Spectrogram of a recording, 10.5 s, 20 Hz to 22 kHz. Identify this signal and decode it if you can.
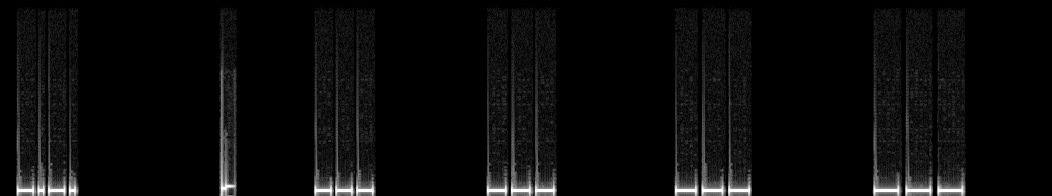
Morse code, heard as a keyed tone, about 20 wpm, spaced as for 6 wpm, 700 Hz. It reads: C OOOO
